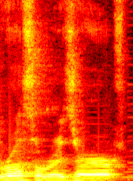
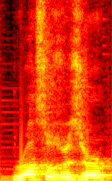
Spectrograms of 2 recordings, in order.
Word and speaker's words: Russell's Reserve: and this is the Russell Reserve uh this is their like I said I keep pronouncing it correctly but Russell's Reserve private Barrel selection it's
